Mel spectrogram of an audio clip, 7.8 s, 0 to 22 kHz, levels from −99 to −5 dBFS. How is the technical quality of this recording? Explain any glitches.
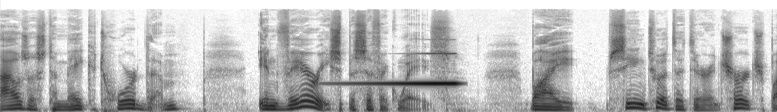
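The recording has one clear fault, a burst of loudspeaker feedback squeal partway through the speech.

From 3.15 s to 4.67 s, a steady 1 kHz tone rises out of the speech, swelling over roughly a second until it sits about 10 dB above the talker. The microphone is picking up the loudspeaker it feeds, and at 1 kHz the round-trip gain exceeds unity, so that single frequency keeps reinforcing itself into a piercing squeal until the amplifier limits it or the loop is broken.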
